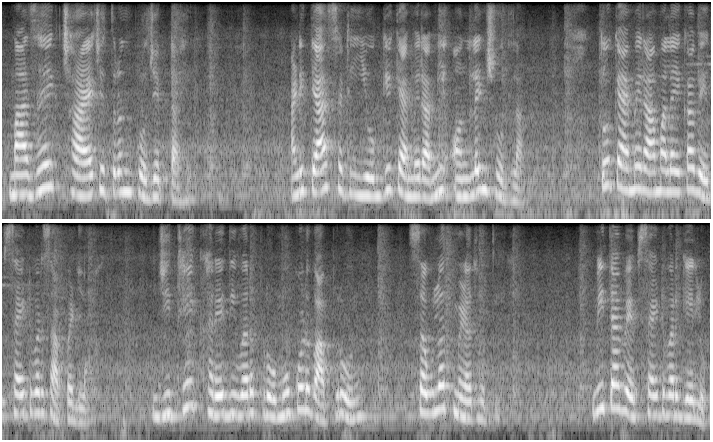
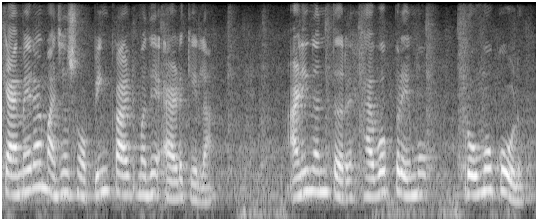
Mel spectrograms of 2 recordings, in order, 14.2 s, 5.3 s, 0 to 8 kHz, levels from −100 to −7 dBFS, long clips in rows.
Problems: constant background noise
